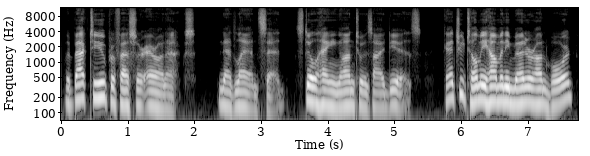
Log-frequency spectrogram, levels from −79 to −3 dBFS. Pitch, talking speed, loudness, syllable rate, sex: 145 Hz, 195 wpm, -17 LUFS, 4.9 syllables/s, male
